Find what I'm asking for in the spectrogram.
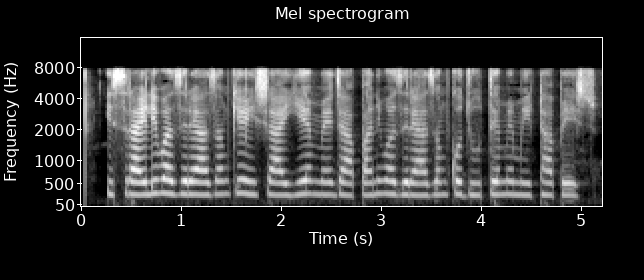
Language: Urdu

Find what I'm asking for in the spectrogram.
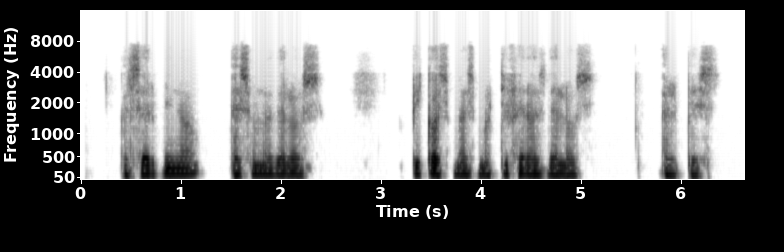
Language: Spanish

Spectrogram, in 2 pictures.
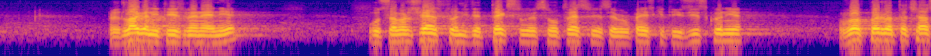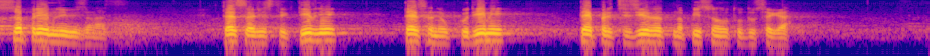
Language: Bulgarian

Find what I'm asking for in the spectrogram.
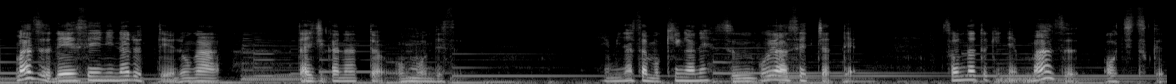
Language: Japanese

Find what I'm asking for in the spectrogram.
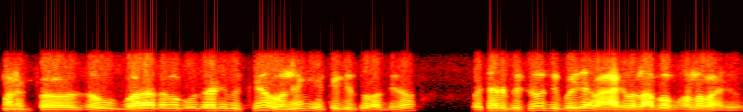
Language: Odia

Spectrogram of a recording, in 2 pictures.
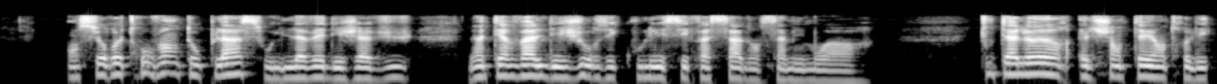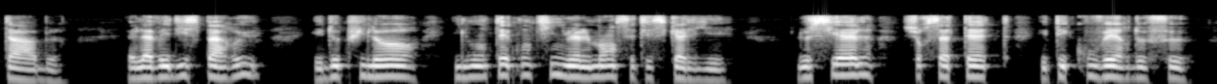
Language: French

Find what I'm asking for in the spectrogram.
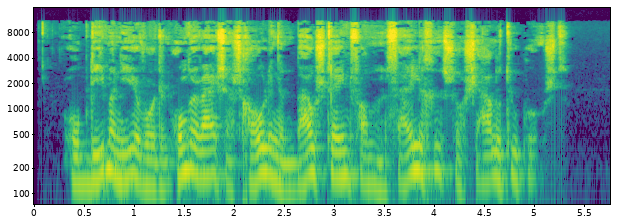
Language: Dutch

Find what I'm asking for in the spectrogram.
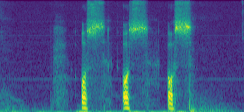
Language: Norwegian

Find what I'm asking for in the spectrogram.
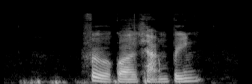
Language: Chinese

